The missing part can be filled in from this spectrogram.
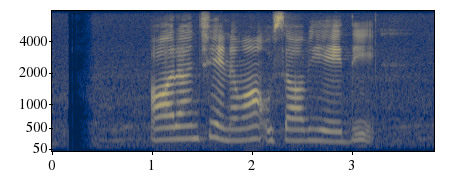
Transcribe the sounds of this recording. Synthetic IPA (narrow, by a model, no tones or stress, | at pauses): aːɾaːɲt͡ʃienɐʋaːʔusaːʋieːd̪i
